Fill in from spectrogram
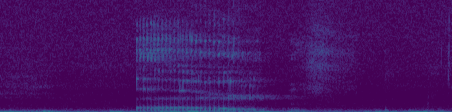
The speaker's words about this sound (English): excuse me while I burp.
